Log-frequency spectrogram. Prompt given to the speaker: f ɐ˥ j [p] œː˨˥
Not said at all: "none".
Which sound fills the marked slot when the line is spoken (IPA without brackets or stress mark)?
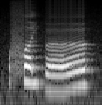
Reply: p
